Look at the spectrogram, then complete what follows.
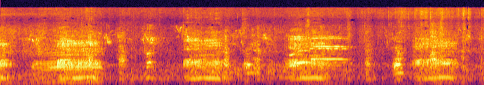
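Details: Backyard recording of a couple of African geese kept among other waterbirds. Drawn-out, reedy honks come about once a second, with short clipped notes in between and light background noise.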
